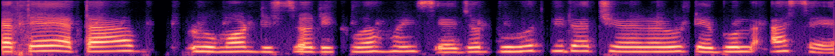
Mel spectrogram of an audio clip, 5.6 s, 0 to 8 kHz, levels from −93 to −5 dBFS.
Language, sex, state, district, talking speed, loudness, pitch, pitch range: Assamese, female, Assam, Kamrup Metropolitan, 140 wpm, -17 LUFS, 245 Hz, 240-255 Hz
